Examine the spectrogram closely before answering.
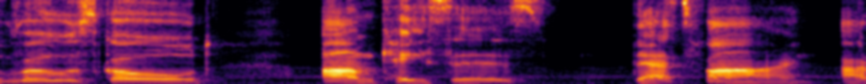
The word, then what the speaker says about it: Rose: I'm gonna get the Rose in the Woods. I wanna say rose so bad, but there's no accent on the E. So it's Rose in the Woods.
